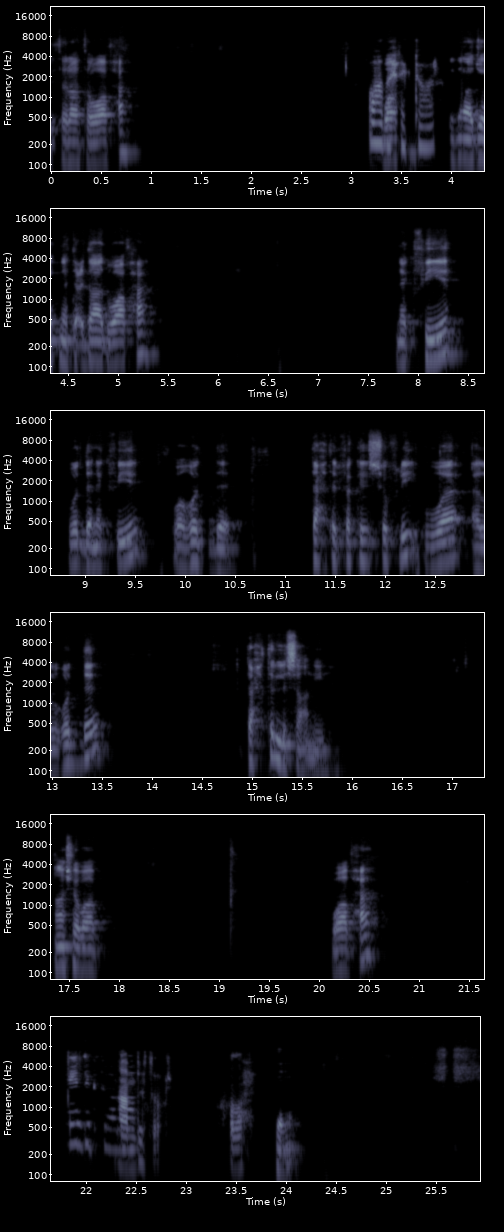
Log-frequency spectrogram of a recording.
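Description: A man speaks calmly through an online call, in bursts with pauses.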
